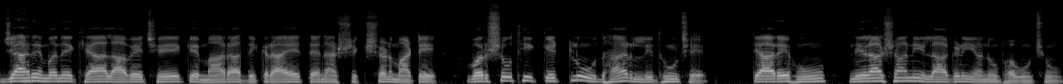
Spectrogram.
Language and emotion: Gujarati, sad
